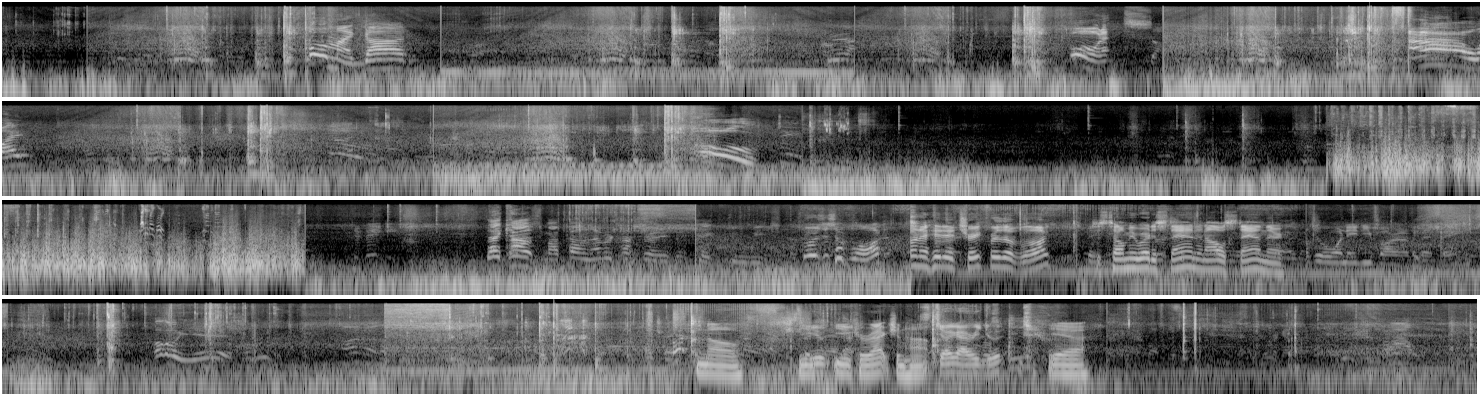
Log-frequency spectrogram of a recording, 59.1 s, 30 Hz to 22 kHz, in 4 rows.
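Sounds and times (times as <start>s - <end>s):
bike tyres rolling on concrete: 0.0s - 23.6s, 32.5s - 59.0s
voices: 2.8s - 9.5s, 13.4s - 23.3s, 45.7s - 59.0s
low rumble: 3.9s - 10.2s, 17.7s - 28.0s
scooter landing clacks: 6.0s - 7.8s.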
